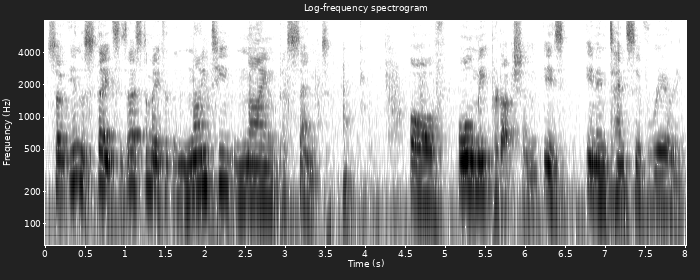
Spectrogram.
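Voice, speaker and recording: A man's voice: high-pitched, measured pace, dark tone. Middle-aged man, guest lecturer, chatty and emphatic, roomy hall with faint background hum. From Britain. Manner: conversational and emphatic, with asides and self-corrections. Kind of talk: public lecture with slides. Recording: echoey hall, faint room noise.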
